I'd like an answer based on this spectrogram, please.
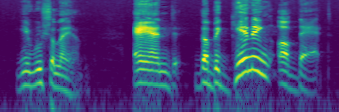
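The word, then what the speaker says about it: ירושלים: words that make one word in Hebrew it's pronounced uh yerusalem yerusalem and the beginning of that Yu ye r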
